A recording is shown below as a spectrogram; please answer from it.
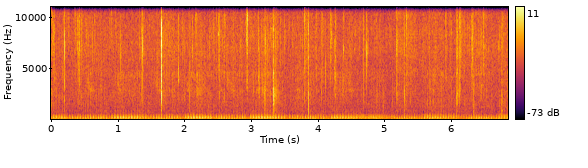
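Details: A cat's continuous low purr, pulsing gently in and out with its breathing about once per second, while a fireplace crackles and pops in the background.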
